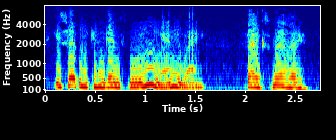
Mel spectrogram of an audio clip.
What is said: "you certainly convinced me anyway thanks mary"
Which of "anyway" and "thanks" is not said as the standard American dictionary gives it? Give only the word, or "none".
none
